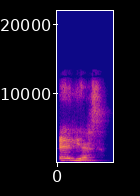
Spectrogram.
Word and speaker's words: Elias: constructo social es norbert elias se escribe así sin acento no es de elías es el jazz y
